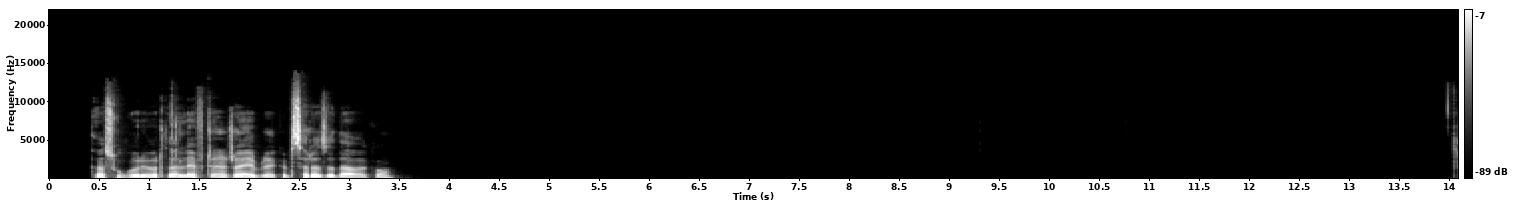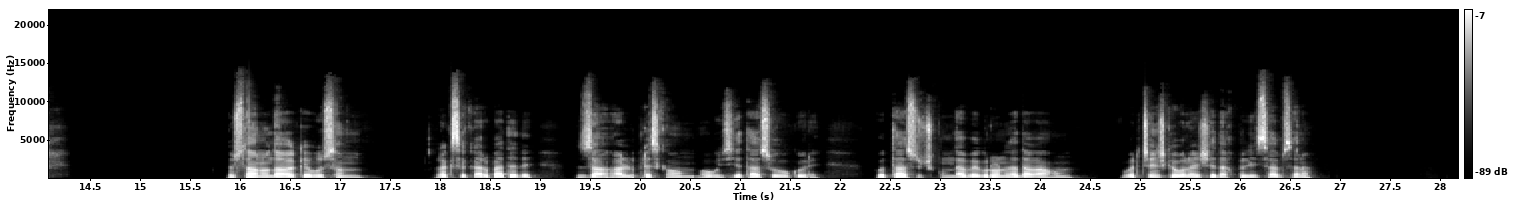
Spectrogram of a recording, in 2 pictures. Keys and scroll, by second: 15.2 ctrl+0.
